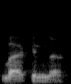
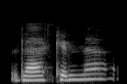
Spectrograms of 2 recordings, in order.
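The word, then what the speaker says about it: لكنّ: Yeah, it's lakinna. Anyways, go ahead. So it's pronounced lakinna, not lakinna. Yeah, lakinna. Yeah.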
